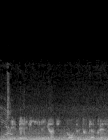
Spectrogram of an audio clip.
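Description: Steady drone of engines and airflow inside a jet airliner's cabin during descent, with a recorded cabin announcement playing over the PA on top of it.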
